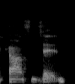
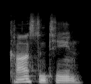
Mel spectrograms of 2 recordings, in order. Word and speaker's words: Constantine: Constantine, also 3 syllables.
